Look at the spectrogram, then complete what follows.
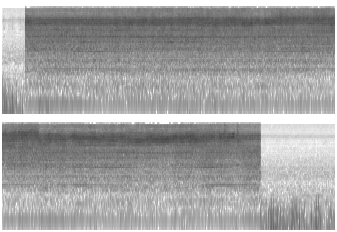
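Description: Bench-mounted power saw running steadily while cutting through a wooden block, with a constant motor hum and whine; the sound starts and stops abruptly.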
